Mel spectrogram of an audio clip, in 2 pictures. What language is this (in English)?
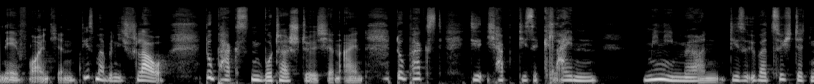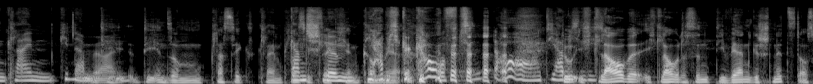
German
